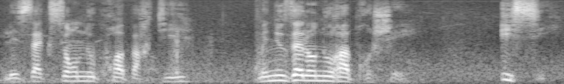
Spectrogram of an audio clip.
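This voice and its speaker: A woman's voice: fairly low pitch, moderate pace, a little hiss or hum, natural voice. A woman playing a firm Viking chieftain. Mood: resolute. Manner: firm, determined. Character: proud young female Viking chieftain. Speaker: clan leader. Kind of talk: dubbed video game drama.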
